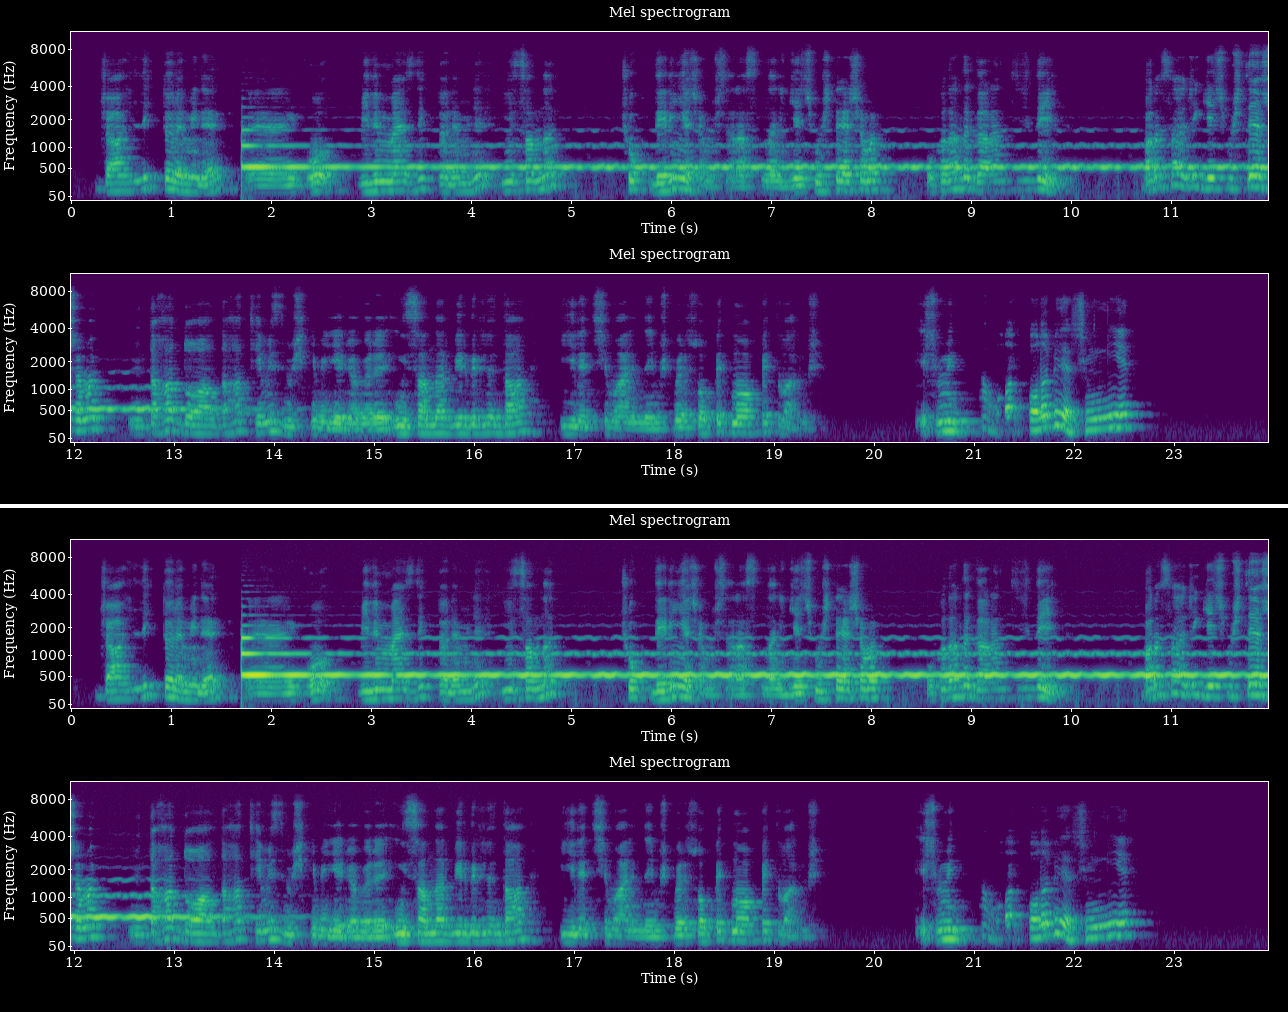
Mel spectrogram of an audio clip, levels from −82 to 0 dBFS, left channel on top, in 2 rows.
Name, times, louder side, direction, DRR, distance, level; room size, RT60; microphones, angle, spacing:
voice 1, 0.2-4.9 5.5-8.1 8.5-10.0 10.7-16.5 16.9-19.4 20.4-21.0, right 1 dB, 25° right, 1.5 m, -27 dB
sound 1, 1.7-13.9, right 6 dB, 50° right, 0.4 m, -22 dB
voice 2, 21.1-22.6, left 2 dB, 30° left, 0.8 m, -24 dB
10.5 x 5.1 x 5.5 m
head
